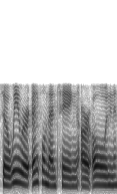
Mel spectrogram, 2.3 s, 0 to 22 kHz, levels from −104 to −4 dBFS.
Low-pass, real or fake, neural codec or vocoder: 3.6 kHz; fake; codec, 16 kHz, 0.5 kbps, FunCodec, trained on LibriTTS, 25 frames a second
